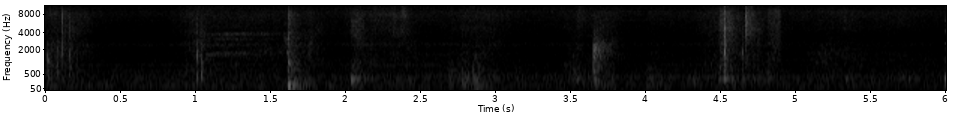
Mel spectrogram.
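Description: Handling noise: a string of light knocks and taps, the loudest about one and a half seconds in, over a faint steady low hum.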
